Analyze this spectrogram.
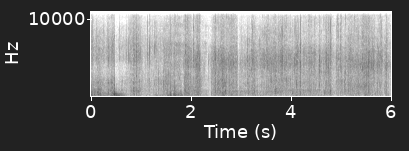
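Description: Crinkling and rustling of the white protective wrapping around a PTZ camera as it is handled and pulled off, a continuous crackle of many small clicks.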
